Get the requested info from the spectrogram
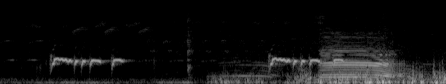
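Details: Cows on a traditional village farm forcing their way into a garden through a broken bamboo fence; short hooked bird chirps repeat in the first half, then a loud, low, drawn-out moo swells over the last second and a half.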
